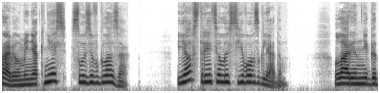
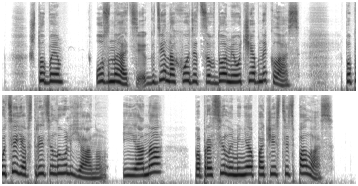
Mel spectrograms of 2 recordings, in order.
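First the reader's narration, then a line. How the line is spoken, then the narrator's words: Stammering with fear. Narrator (Russian): начала я рассказывать, запинаясь от страха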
